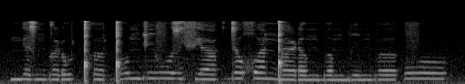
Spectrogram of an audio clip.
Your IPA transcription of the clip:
mʲ ə˨ z ŋ ɡ ɵ˨ ɽ u˨ ǃʰ ɵ˨ ɡ͡ǃ o˦ ŋ ɡ i˦ v u˦ z fʲ œ˦ | d ɵ˦ χʷ œ˦ ŋ͡ǃ œ˨ ɽ ə˨ m b ə˨ m b i˨ m b ɵ˦ | v u˦

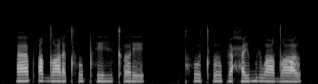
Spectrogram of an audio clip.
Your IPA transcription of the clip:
a pʼ ʌ dˤ o ɾ ʌ tʰ o pʰ e ɦ ɪ kʼ ʌ ɾ e | kʰ o tʼ ɤ p ɪ ħ ɪ b ɪ w ɤ dˤ ɤ

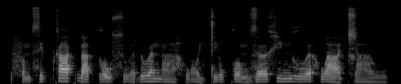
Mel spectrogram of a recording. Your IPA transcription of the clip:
f ə˧˩ m s i˦˥ p̚ k aː˦˥ k̚ ɗ a˨˩ t̚ ɣ o̰˧˨ w s ṳ˨˩ ə̯ ɗ u˧ ə̯ n a̤ː˨˩ h w ɔ̤˨˩ j t̪ i˨˦ w k o˧˩ ŋ z əː˨˦ x i˧ ŋ ɣ u˨˦ ə̯ h w aː˧˩ t͡ɕ a̤˨˩ w

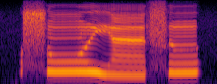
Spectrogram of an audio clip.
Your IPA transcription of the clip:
s ɔ̃ː˦ j æ̃˨ s ə̃˧

